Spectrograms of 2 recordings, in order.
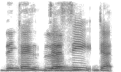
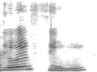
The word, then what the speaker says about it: Desi: Desi desi bling. Do you guys have it over there? Daisy. Like pronounce it as D A Y Y Y Y Y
